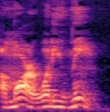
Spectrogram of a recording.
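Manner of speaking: aggressive, very loud, angry voice. Explaining how tone changes meaning, asking Amara a question in an angry, aggressive tone. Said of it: "That shows aggression, as angry".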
